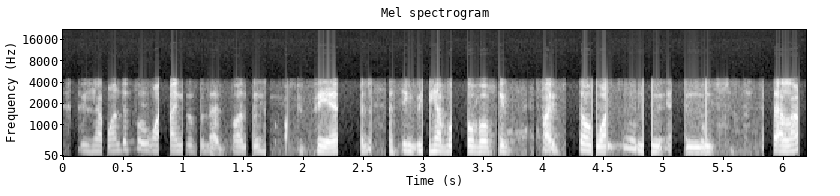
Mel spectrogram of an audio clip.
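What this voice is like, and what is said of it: Anguillan accent. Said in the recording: “don't you love accent? Isn't that a wonderful accent? ... that's an Anguilla accent. I love it.”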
